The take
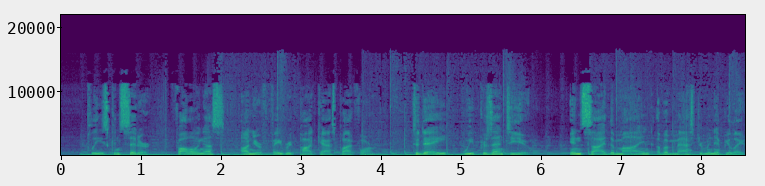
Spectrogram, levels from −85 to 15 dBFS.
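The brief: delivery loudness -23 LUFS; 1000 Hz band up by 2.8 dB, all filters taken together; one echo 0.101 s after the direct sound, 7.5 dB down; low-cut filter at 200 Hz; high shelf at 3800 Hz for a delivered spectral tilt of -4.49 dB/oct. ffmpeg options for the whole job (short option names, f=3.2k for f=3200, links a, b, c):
-af "highpass=200,equalizer=f=1k:t=o:g=4,highshelf=f=3.8k:g=-7,aecho=1:1:101:0.422,volume=1dB"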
